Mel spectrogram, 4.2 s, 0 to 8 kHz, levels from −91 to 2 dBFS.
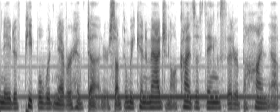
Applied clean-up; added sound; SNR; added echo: none; none; none; none.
